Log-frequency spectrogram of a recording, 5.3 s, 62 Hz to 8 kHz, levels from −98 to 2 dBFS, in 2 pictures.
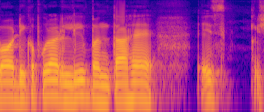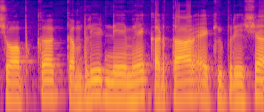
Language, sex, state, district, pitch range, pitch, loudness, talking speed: Hindi, male, Punjab, Fazilka, 110-120 Hz, 110 Hz, -19 LUFS, 170 wpm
